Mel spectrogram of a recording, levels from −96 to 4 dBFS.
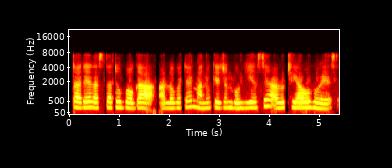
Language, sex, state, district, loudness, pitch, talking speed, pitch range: Assamese, female, Assam, Kamrup Metropolitan, -19 LUFS, 230 Hz, 135 wpm, 220-240 Hz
